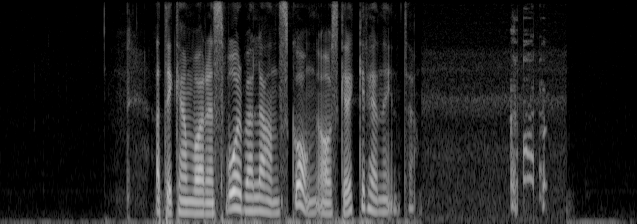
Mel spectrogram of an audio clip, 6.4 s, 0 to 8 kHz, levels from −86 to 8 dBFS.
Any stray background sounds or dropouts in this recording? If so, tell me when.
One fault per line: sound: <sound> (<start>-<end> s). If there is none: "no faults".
sound: cough (5.1-5.5 s)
